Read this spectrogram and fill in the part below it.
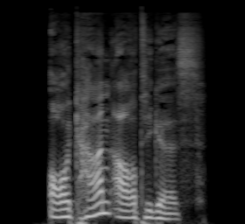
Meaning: strong/mixed nominative/accusative neuter singular of orkanartig
- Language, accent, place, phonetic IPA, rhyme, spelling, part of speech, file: German, Germany, Berlin, [ɔʁˈkaːnˌʔaːɐ̯tɪɡəs], -aːnʔaːɐ̯tɪɡəs, orkanartiges, adjective, De-orkanartiges.ogg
